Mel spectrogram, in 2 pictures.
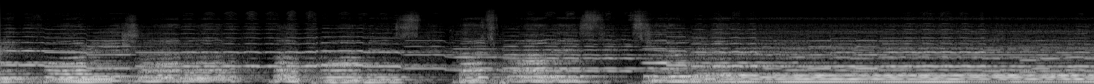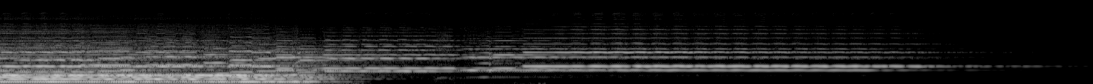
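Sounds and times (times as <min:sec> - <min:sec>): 
SATB choir singing: 0:00.0 - 0:14.5
two flutes playing: 0:00.0 - 0:21.0.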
